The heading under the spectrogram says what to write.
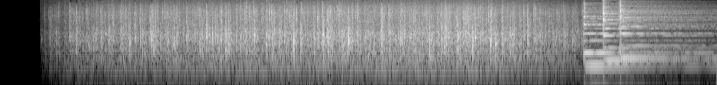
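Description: Steady, dense rain patters onto the wooden beams of a sukkah for several seconds, an even crackle of drops, then a bright electronic tone sounds at the very end.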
